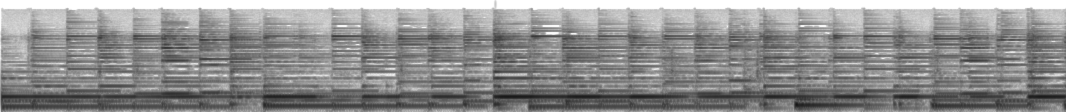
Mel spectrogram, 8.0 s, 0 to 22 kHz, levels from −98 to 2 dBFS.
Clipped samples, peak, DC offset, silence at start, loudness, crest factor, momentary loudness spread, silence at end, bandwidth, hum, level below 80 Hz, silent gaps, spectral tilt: under 0.1%; 0 dBFS; under 0.1%; 0 s; -16 LUFS; 16 dB; 5 LU; 0 s; 16.5 kHz; none; -58 dBFS; none; -3 dB/octave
